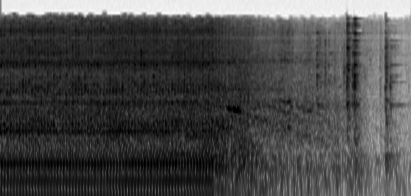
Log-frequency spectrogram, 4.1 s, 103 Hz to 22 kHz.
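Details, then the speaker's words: Honda HT3813 small engine, compression maybe low but running OK: thumps along evenly with no valve ticking or obvious head leaks, unlike the other engine, then is switched off and spins down. "on this one there's no obvious head leaks um like you don't even hear any valve valve noises on this like you did with the other engine"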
